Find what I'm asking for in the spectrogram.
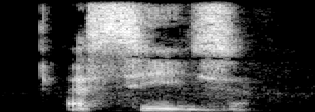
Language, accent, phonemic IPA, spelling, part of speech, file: French, Canada, /a.sis/, assisses, verb, LL-Q150 (fra)-assisses.wav
- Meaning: second-person singular imperfect subjunctive of asseoir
